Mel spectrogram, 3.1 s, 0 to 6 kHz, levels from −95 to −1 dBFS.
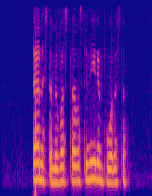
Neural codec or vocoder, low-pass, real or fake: none; 5.4 kHz; real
